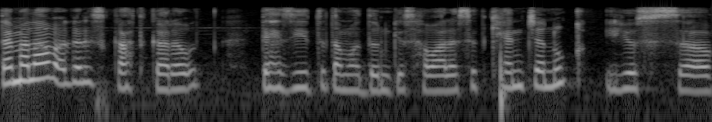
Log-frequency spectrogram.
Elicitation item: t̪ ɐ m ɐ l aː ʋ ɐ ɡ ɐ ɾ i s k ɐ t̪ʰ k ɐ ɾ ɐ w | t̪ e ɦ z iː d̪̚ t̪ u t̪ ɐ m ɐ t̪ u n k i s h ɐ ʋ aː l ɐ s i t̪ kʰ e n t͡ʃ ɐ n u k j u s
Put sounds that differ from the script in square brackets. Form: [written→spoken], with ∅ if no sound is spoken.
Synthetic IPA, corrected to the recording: t̪ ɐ m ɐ l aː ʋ ɐ ɡ ɐ ɾ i s k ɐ t̪ʰ k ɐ ɾ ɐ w | t̪ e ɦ z iː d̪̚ t̪ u t̪ ɐ m ɐ [t̪→d̪] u n k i s h ɐ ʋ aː l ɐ s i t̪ kʰ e n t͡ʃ ɐ n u k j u s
